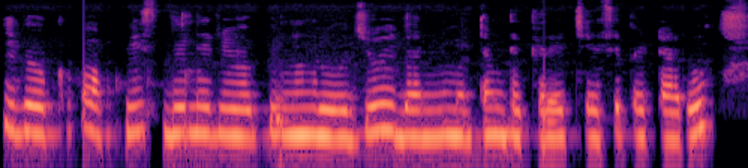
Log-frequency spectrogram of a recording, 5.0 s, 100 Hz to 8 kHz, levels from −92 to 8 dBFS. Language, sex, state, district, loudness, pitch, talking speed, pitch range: Telugu, male, Telangana, Karimnagar, -20 LUFS, 235 Hz, 145 wpm, 230-245 Hz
